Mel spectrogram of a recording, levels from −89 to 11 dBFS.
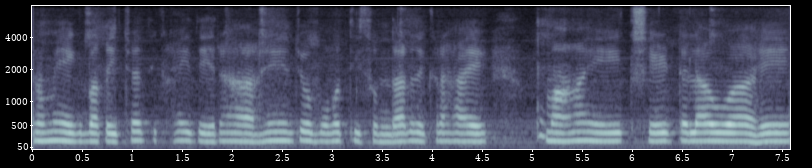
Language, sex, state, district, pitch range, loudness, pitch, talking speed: Hindi, female, Bihar, Madhepura, 170-180 Hz, -17 LUFS, 175 Hz, 160 wpm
